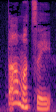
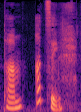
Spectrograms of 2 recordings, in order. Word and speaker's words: Tamati: Whose surname can easily be mistaken for being Māori, where the pronunciation is Tamati, and in English means Thomas, but in Samoan is Tamati.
